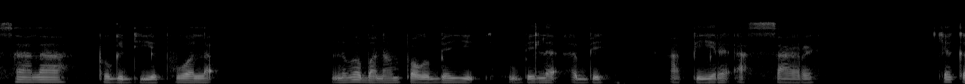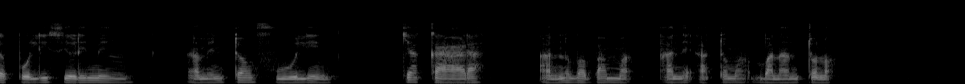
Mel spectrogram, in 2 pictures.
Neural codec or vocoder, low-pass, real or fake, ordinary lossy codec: none; 7.2 kHz; real; AAC, 48 kbps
